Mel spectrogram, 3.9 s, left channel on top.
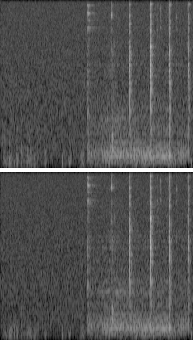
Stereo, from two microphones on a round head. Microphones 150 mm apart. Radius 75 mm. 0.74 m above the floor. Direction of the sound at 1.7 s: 10° right (ahead or behind).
